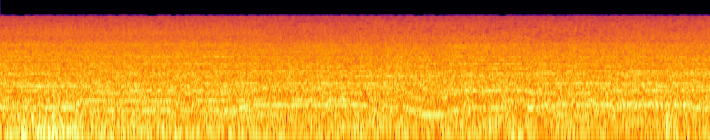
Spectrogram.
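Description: Rain patters steadily all around.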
